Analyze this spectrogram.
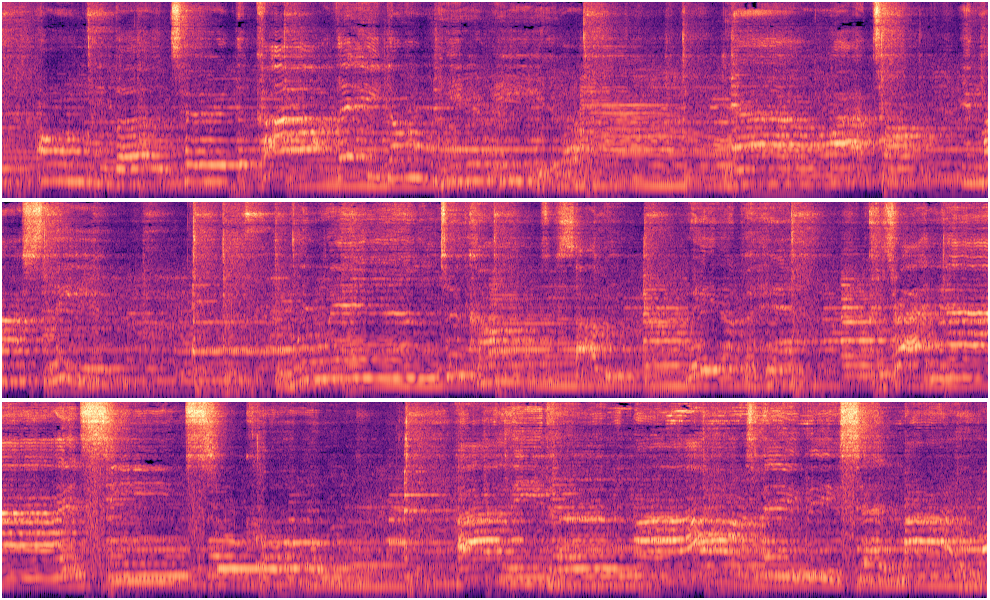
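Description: Live rock band playing a song through the PA: drum kit with cymbals, bass guitar and electric guitars, with singing over the top.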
